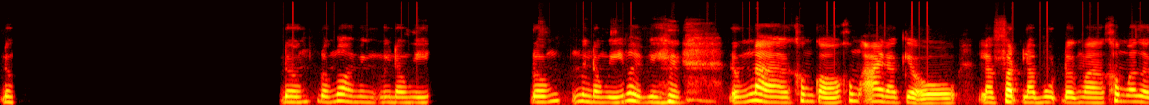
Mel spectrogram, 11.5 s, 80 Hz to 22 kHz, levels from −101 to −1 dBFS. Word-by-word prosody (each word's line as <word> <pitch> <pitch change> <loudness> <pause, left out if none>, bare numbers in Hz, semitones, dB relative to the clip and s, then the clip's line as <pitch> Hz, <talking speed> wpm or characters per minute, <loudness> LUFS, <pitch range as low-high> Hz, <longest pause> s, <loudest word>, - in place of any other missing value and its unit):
Đúng. 205 -1 -4 2.6
Đúng, 205 0 -1
đúng 210 -2 -4
rồi, 240 -3 +1
mình 200 -2 -10
mình 200 0 -8
đồng 195 -1 -3
ý. 190 0 -4 1.0
Đúng, 210 +3 0
mình 225 +1 -3
đồng 200 -1 -2
ý, 195 +1 0
bởi 255 -3 +3
vì 200 0 -4 0.7
đúng 220 +6 -1
là 205 -6 +4
không 235 -2 -3
có, 185 -2 +3
không 245 +2 -4
ai 230 -1 +1
là, 200 -1 0
kiểu, 170 -3 +4 0.2
là 190 - 0
Phật, 210 +4 +6
là 195 -1 +1
Bụt 190 0 -3
được 190 -1 +2
mà 185 -1 -1
không 245 +4 -1
bao 225 0 -1
giờ 205 -3 +1
200 Hz, 160 wpm, -29 LUFS, 190-220 Hz, 2.6 s, Phật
